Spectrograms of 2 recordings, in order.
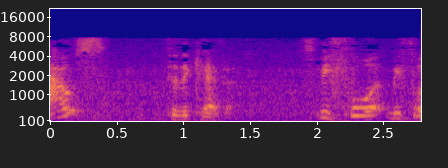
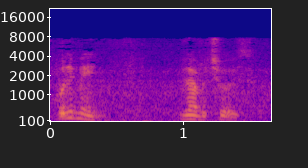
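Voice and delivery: usual speaking voice

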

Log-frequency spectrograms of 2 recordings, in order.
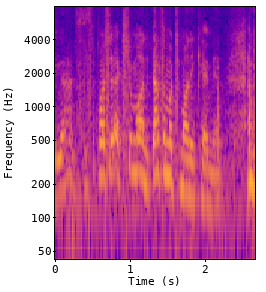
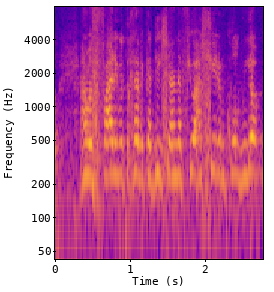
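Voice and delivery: ordinary talk

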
